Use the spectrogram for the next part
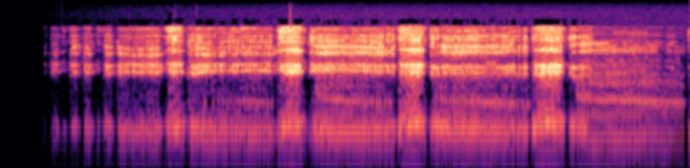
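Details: An Australian koala bellows in deep, rasping, pig-like snorts and grunts, repeated in rapid rhythmic bursts.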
